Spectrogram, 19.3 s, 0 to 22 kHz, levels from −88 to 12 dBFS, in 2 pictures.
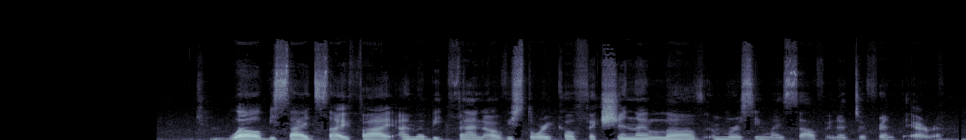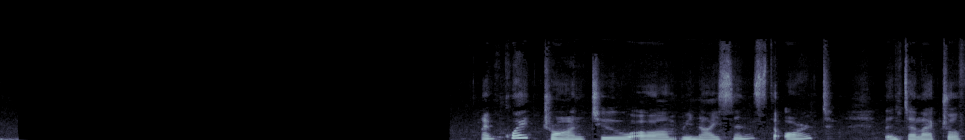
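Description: At about 9.58 s, right after "in a different era", the speech drops out for roughly 30 ms, until 9.61 s. That's a gap at a join of encoded pieces: two chunks were encoded separately and then butted together untrimmed, so the encoder's leading silence and the padded final frame both stayed in. You hear a quick hole with smeared edges, and then the voice picks up exactly where it left off.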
